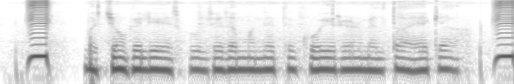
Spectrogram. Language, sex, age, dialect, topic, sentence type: Hindi, male, 31-35, Marwari Dhudhari, banking, question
